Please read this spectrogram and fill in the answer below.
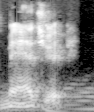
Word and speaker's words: MAJIC: the majority intelligence committee majic is pronounced magic ironically uh or not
